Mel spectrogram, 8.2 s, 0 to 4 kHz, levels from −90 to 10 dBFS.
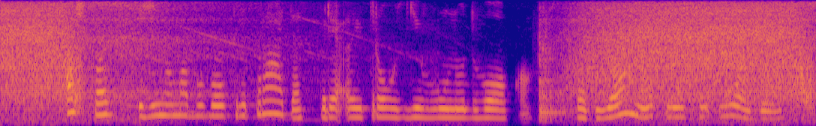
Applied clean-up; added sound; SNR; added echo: none; Domestic sounds, home sounds; 0 dB; none.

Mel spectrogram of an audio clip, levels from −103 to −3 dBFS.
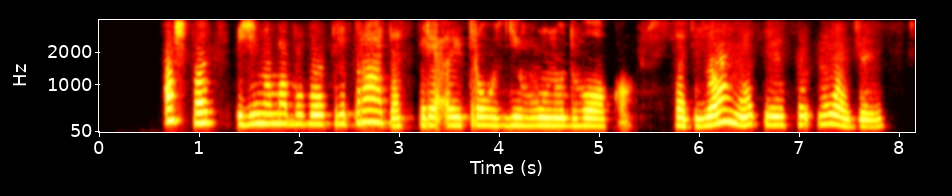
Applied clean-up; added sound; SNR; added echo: neural mask model Resemble Enhance denoiser.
